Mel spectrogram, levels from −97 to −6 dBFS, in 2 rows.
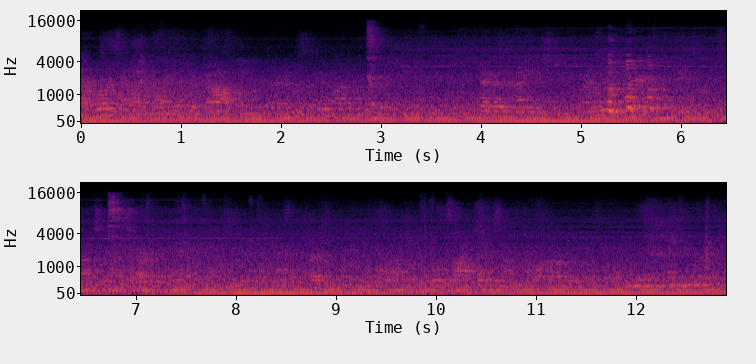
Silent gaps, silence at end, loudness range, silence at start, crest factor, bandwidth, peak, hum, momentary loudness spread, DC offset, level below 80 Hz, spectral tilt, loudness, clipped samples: none; 0 s; 2 LU; 0 s; 20 dB; 16 kHz; -28 dBFS; none; 4 LU; under 0.1%; -54 dBFS; -5.5 dB/octave; -49 LUFS; under 0.1%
